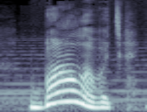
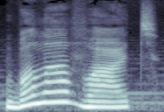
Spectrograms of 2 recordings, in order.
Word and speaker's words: баловать: Говорящие произносили этот глагол с ударением на первом слоге. Откроем словари. Нигде нет пометки, что вариант «баловать» является допустимым. Значит, избавляемся от неверного произношения и говорим «баловать», «балуешь», «балуется», «избалованный». Запоминаем, первый слог является ударным только в слове «баловень».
